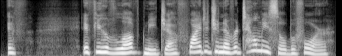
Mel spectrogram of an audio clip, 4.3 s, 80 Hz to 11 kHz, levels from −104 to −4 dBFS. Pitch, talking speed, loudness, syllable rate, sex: 230 Hz, 195 wpm, -17 LUFS, 5.7 syllables/s, female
